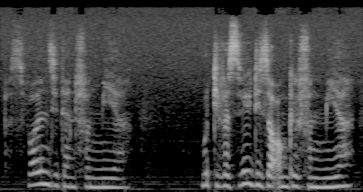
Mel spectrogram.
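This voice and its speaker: A woman's voice: mid-range voice, fairly even intonation, brisk, warm tone, natural voice. An actress playing a cheeky, defiant, precocious little girl in a radio drama. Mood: evasive.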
